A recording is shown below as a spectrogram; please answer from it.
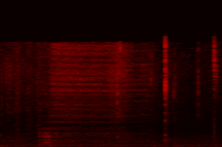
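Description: Near silence: faint room tone with a couple of soft clicks from a laptop keyboard, about half a second in and again near the end.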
